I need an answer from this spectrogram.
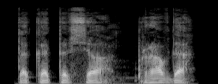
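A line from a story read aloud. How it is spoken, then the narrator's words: Crushed, grief-stricken voice. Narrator (Russian): Упавшим голосом спросил убитый горем отец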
